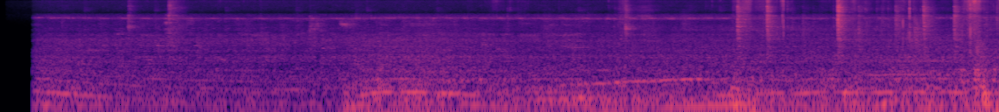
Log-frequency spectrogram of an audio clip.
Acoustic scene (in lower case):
bus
